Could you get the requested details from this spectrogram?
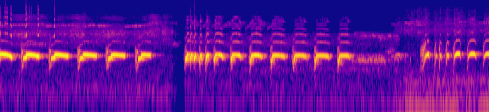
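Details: Vigorous local zebra dove song used to draw out rivals: clear whistled coos repeated about twice a second, a short break, then a rapid clipped series, ending in a quieter trill of higher notes.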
